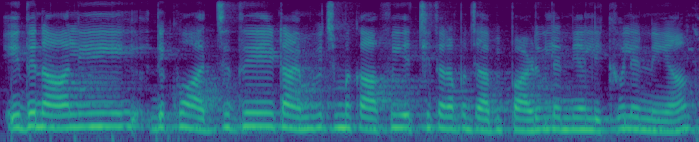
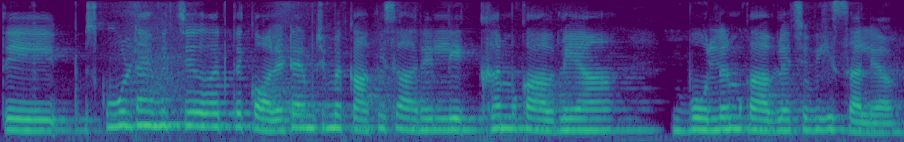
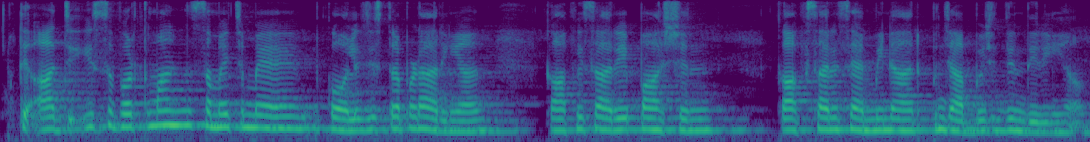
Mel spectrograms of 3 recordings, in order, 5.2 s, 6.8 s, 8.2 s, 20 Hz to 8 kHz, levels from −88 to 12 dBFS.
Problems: background sounds at intervals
